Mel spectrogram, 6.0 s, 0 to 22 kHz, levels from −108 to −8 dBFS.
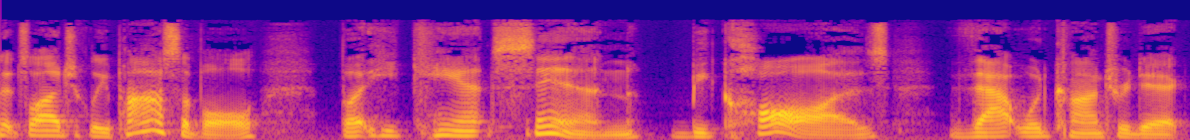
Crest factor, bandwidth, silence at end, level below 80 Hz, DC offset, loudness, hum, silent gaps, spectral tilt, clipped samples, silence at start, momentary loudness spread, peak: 20 dB; 12.5 kHz; 0.05 s; -52 dBFS; under 0.1%; -23 LUFS; none; none; -4.5 dB/octave; under 0.1%; 0 s; 11 LU; -2 dBFS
